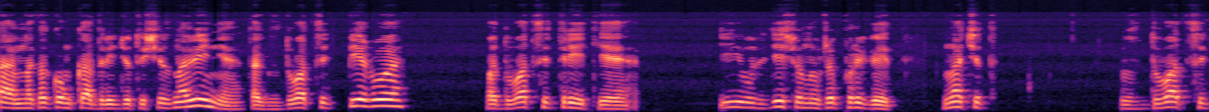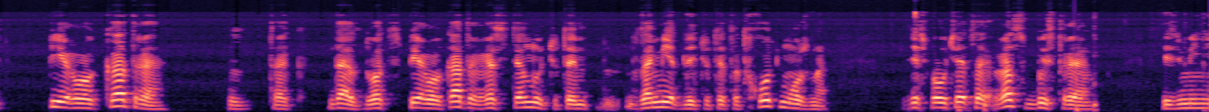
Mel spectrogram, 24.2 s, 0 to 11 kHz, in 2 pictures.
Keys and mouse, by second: 21.7 space, 22.9 space.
